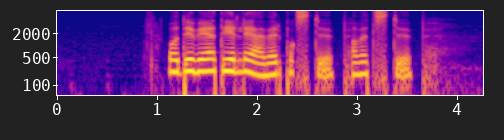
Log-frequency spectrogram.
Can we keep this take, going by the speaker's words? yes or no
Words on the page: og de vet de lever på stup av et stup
yes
